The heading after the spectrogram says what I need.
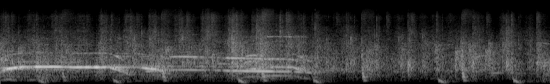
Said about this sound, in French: Mais avant de rendre l'antenne, eh bien, d'abord, je vais vous dire merci au public qui est venu nous voir en direct. Donc, merci à vous tous. Vous pouvez vous applaudir. On peut vous applaudir.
